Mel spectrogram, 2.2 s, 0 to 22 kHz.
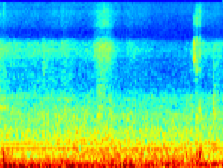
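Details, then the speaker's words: First-gen Mazda RX-7 with RX-8 rotary swap and Sniper fuel setup, unfinished build: quiet, low, uneven chugging, lumpy stumbling beat; rough choppy idle like a chunked cam lobe, cause not yet found. "Hopefully we can get it running, you know, smoothly and actually idling, and not just whatever, you know, choppiness. Sounds like it's got like a cam with one of the lobes just chunked out."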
